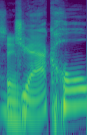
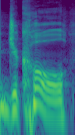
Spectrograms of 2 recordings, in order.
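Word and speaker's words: Jachol: Because I don't want to call it Jackhole, which is how it's spelled, but I'm going to say Jakol.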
